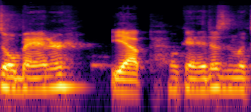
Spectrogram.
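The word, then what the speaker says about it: Obanor: It's Obnafor. Is that correct? From O'Banner, Kevin O'Banner from Oral That's Roberts. How you pronounce it? It's O'Banner?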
